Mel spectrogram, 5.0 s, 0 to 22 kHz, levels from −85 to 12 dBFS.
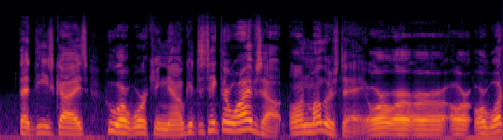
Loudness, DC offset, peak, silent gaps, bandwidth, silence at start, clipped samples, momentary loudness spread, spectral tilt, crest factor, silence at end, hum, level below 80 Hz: -21 LUFS; under 0.1%; -4 dBFS; none; 13 kHz; 0.2 s; under 0.1%; 7 LU; -6 dB/octave; 16 dB; 0 s; none; -48 dBFS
